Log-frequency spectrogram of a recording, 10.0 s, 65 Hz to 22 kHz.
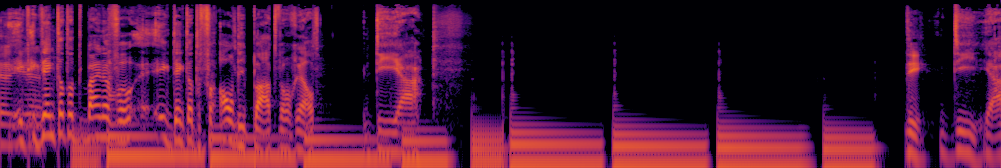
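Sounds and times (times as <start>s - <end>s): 
speech: 0.0s - 4.5s, 9.1s - 10.0s
dark heavy rock guitar riff of low distorted chords: 0.7s - 8.7s.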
